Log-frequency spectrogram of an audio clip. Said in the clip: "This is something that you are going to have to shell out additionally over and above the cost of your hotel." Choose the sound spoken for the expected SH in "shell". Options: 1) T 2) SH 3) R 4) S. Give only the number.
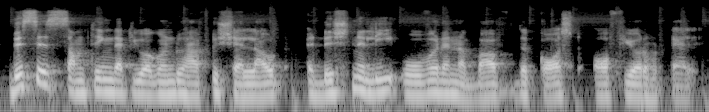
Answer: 2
